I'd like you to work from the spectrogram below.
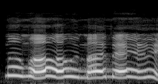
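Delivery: hammed-up sobbing plea to the patrolman; mock crying. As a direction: whine it like a big man faking tears. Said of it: "I just cried and told him".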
